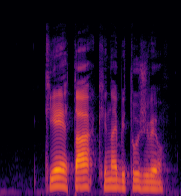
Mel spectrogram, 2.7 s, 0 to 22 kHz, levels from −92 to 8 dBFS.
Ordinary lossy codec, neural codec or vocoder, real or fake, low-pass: MP3, 96 kbps; vocoder, 44.1 kHz, 128 mel bands every 512 samples, BigVGAN v2; fake; 14.4 kHz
